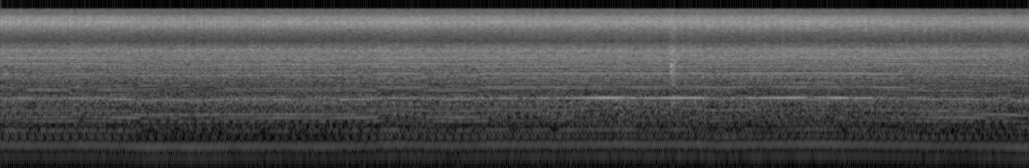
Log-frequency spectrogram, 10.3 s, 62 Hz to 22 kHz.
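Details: Toyota RAV4 petrol engine idling after alternator fix, now charging almost 14.5 V instead of 9.5 V: smooth even idle with no alternator whine.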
